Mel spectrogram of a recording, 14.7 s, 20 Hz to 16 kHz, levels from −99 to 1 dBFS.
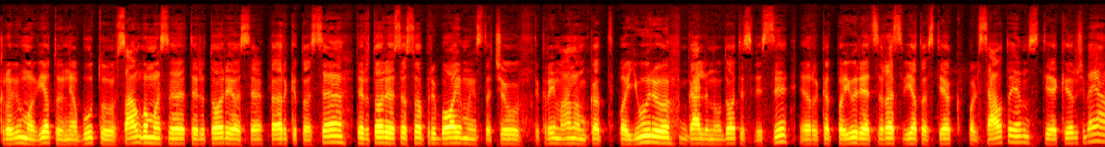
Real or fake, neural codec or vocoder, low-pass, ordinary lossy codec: fake; vocoder, 44.1 kHz, 128 mel bands every 512 samples, BigVGAN v2; 14.4 kHz; MP3, 64 kbps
